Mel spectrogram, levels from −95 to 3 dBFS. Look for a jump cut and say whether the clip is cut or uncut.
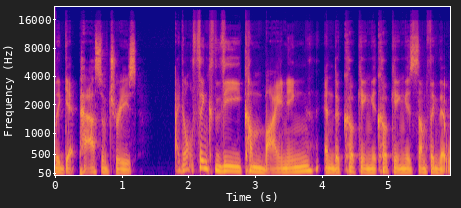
cut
